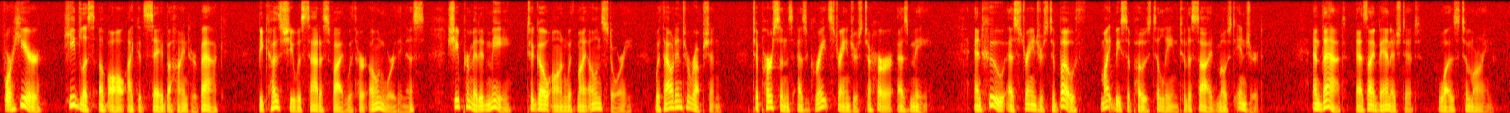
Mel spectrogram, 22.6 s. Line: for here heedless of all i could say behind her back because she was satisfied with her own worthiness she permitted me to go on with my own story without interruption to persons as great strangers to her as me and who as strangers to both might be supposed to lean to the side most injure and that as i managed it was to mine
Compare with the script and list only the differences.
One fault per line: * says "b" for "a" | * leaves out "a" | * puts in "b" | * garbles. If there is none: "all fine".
* says "injured" for "injure"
